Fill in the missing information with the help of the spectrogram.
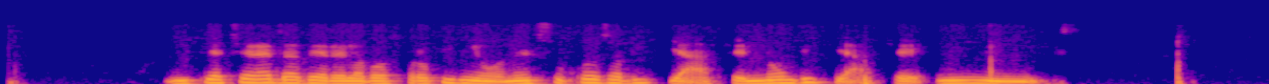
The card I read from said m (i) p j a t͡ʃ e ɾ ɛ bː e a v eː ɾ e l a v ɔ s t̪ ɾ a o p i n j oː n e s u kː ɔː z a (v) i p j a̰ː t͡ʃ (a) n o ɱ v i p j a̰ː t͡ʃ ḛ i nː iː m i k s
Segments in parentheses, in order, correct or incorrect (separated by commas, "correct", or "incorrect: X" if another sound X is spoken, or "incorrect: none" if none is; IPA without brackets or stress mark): correct, correct, incorrect: e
